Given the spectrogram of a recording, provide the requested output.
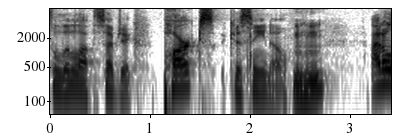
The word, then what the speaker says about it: Parx: It's just because in my head I see Parks and I think P-A-R-K-S. Yeah. And it's pronounced the same, correct?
